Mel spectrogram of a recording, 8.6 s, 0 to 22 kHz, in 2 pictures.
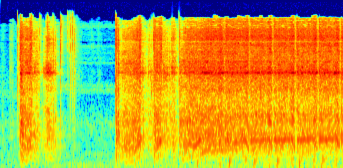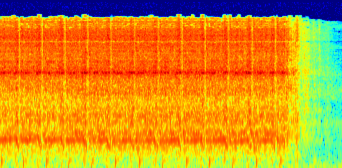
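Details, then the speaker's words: Go-kart/lawn mower with a Tecumseh 135 industrial engine; steady starter chugging about three and a half turns a second for six seconds, never catches; cranks but won't start, electrical fault or kill switch suspected, compression check planned. "cuz if it's trying and maybe something with the electrical system that's just not letting it fire"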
